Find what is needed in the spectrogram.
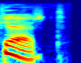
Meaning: garden (an outdoor area containing one or more types of plants)
- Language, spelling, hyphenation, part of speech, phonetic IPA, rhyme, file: Hungarian, kert, kert, noun, [ˈkɛrt], -ɛrt, Hu-kert.ogg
